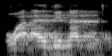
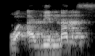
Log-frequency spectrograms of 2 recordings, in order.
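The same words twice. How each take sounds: First: The final t is released cleanly without hissing. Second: The final t carries a hissing s-like sound. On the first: The speaker calls it right. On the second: The speaker calls it wrong.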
